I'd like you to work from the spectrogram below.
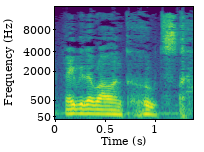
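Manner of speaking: laughing through the words. Real, not acted. Joking about the psychics, said through laughter. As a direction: chuckle it out, amused. Mocking the tarot readers, laughing.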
